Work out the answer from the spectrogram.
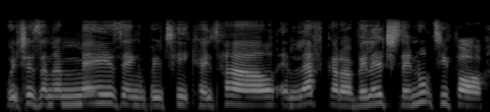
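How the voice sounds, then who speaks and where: A woman hosts a podcast and asks her questions in an enthusiastic, upbeat way. Her voice sits fairly high and sounds smooth and clear. The room is dry, with little echo. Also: steady tone, moderate pace. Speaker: podcast host, hotelier. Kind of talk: casual podcast interview.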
